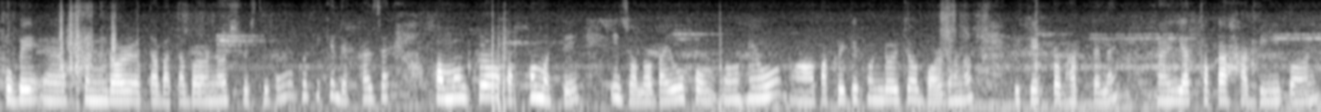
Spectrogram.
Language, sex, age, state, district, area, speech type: Assamese, female, 18-30, Assam, Kamrup Metropolitan, urban, spontaneous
